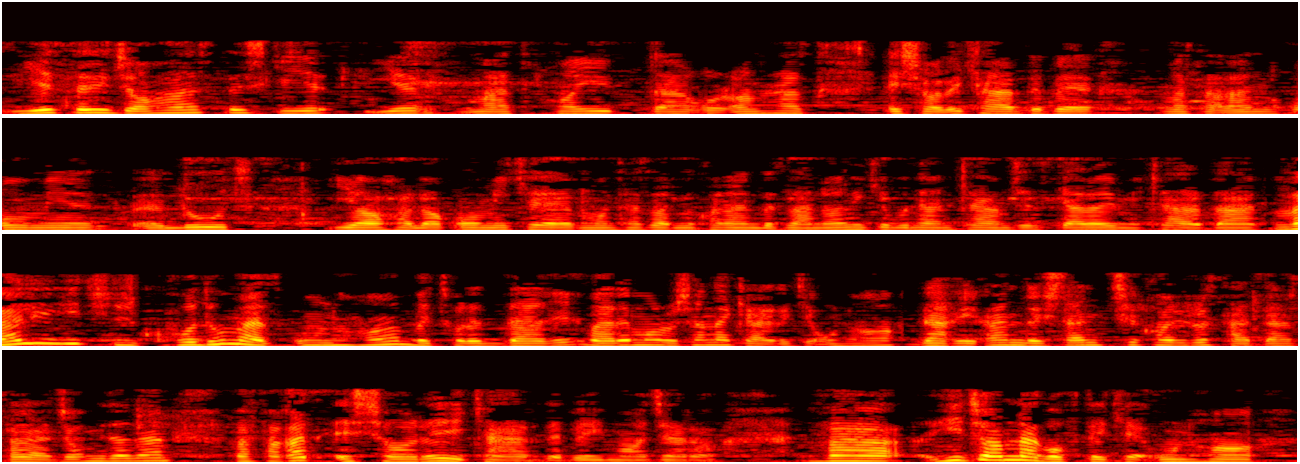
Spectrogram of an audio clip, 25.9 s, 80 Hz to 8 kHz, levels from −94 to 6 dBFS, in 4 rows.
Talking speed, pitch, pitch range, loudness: 155 wpm, 155 Hz, 140-175 Hz, -31 LUFS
